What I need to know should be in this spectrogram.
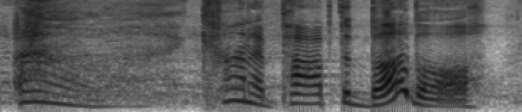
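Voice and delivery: ordinary delivery

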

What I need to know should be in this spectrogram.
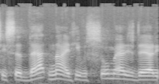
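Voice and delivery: ordinary delivery

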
